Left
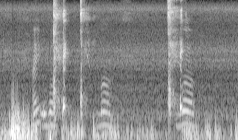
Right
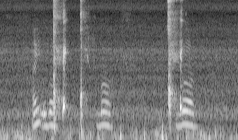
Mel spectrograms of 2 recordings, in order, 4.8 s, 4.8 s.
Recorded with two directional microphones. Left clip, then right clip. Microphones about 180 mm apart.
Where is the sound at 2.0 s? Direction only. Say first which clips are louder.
Left 1 dB; 5° left (ahead or behind).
